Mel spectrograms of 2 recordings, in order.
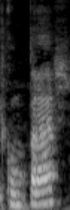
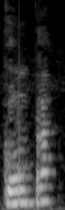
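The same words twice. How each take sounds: First: "comprar" with the stress on PRAR; stress on last syllable. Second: "Compra" with the stress on COM; stress on first syllable. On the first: Teacher contrasting it with compra, final-syllable stress on "comprar". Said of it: "Aí a sílaba tônica, então, está no final". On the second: Teacher showing where the accent sits, first-syllable stress on "Compra". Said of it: "o acento tá aqui". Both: Shown as a demonstration.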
